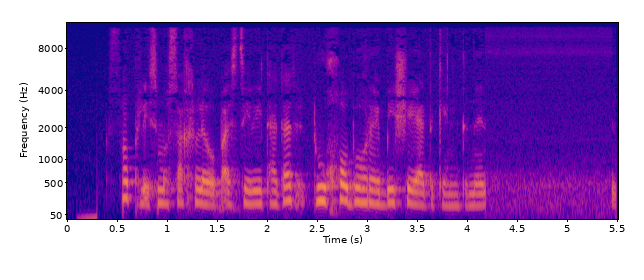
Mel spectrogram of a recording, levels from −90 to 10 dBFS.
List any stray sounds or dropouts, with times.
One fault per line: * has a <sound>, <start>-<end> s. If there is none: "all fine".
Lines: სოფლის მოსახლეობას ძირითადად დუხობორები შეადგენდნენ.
all fine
